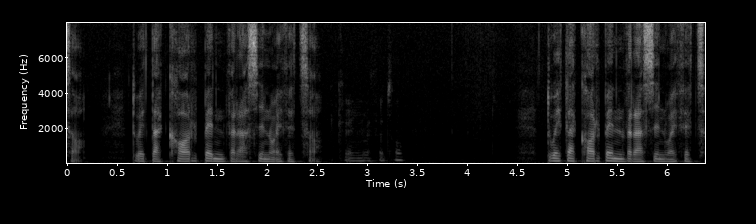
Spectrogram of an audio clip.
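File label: "corbenfras" Welsh, spoken word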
